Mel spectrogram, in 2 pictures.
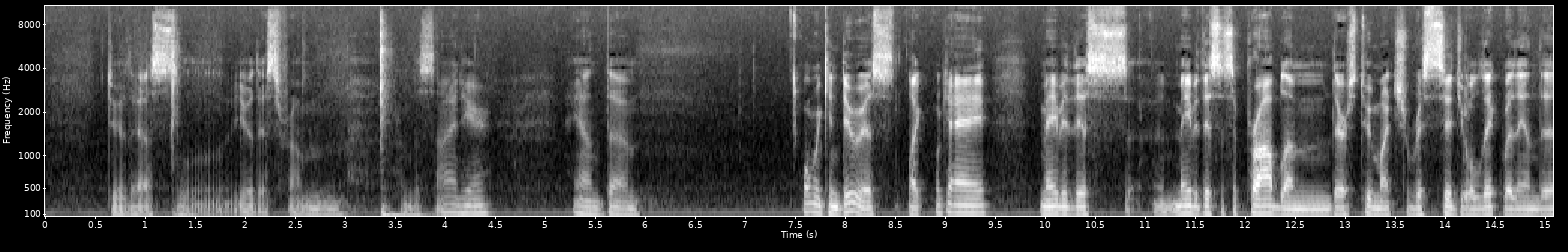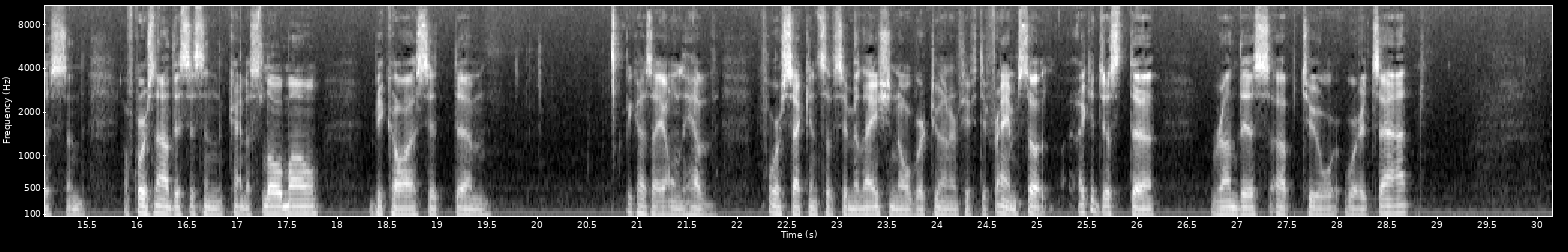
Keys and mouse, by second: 1.6 KP_1, 3.6 KP_1, 11.0-12.7 drag, 19.9-21.8 drag, 28.2-30.1 drag.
